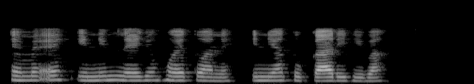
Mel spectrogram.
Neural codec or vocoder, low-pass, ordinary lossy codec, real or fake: none; 5.4 kHz; AAC, 48 kbps; real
